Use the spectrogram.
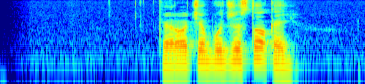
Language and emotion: Russian, positive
